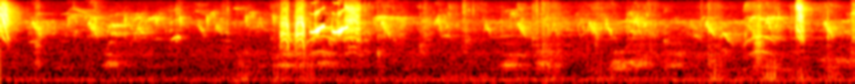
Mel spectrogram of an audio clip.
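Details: Double-collared seedeater that turned up suddenly gives a short, loud burst of high slurred whistles midway. Soft chips and twitters run through the rest, with one sharp note near the end.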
